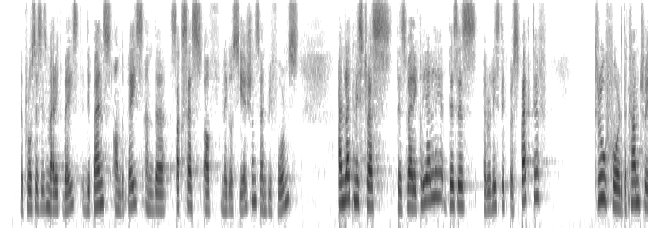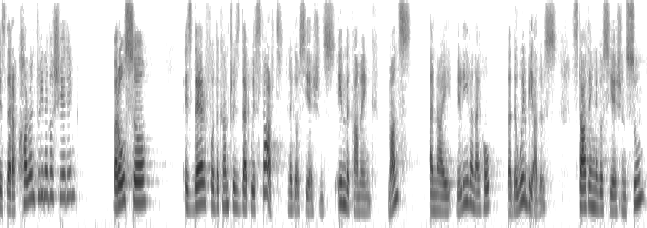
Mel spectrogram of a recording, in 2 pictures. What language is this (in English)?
English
